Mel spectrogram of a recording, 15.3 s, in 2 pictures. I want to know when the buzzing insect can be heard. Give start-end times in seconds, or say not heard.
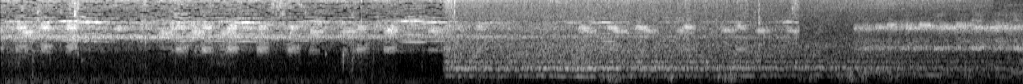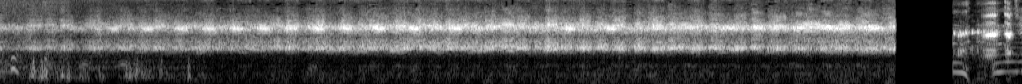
3.3-9.3.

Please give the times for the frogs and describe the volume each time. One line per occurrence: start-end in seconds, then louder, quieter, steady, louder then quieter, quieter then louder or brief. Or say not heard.
0.0-15.3 quieter then louder.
